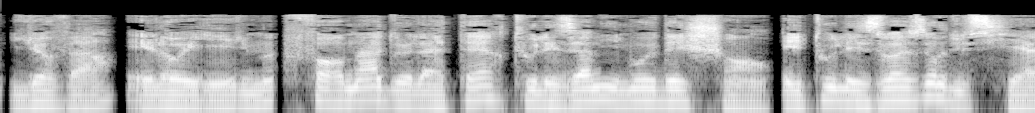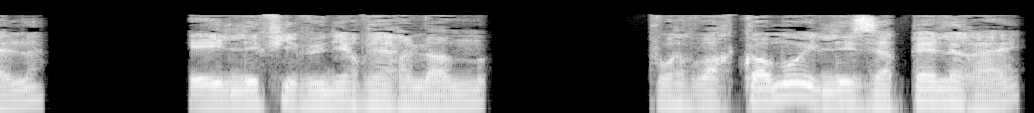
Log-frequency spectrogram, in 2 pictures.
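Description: A man preaches in a slow, deliberate cadence, reading verse after verse. His voice sits fairly low and the recording is dry and close, with no room around it. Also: no room sound. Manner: slow, measured, repeats divine names in a steady cadence. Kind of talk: slow Bible-study sermon reading scripture.

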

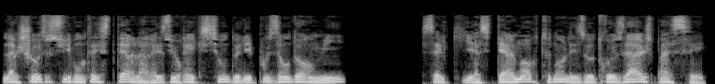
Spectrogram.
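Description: A male preacher reads scripture and sermon quotes aloud, taking his time over every phrase. His voice sits fairly low, and the recording is close and dry. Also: darkish tone, dry recording. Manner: measured, deliberate reading of verses and quotes.

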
